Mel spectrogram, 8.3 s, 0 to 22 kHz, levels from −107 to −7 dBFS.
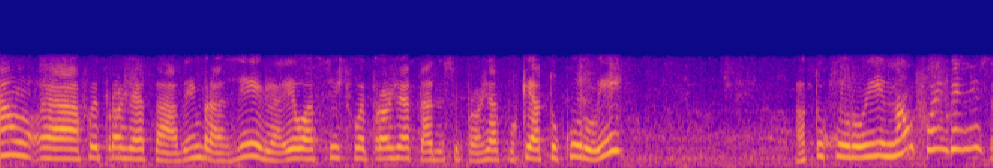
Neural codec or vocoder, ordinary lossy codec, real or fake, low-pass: codec, 16 kHz, 8 kbps, FreqCodec, larger model; Opus, 16 kbps; fake; 5.4 kHz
